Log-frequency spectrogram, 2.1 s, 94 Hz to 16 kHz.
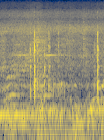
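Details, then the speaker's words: Input shaft of a normal OEM R32 transmission, rocked by hand for comparison: only faint soft clicks, tight shaft, unlike the 34 GT-R gearbox whose suspected input shaft bearing makes loud tapping. "Almost no sound like this, but the one removed from 34 GT-R , making loud tapping noise."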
